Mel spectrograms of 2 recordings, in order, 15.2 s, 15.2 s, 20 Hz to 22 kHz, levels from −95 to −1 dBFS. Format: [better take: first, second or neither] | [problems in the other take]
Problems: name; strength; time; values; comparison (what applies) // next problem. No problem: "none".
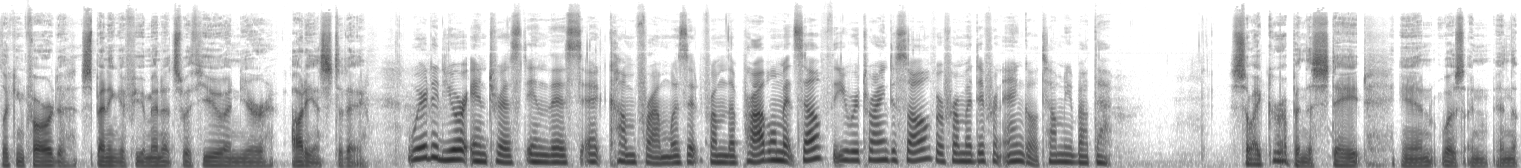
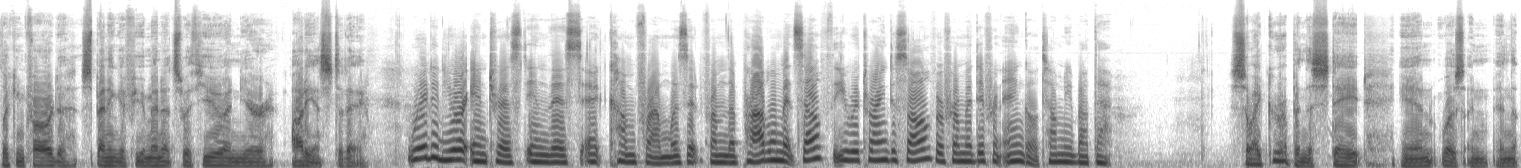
first | distortion; slight; 10 dB below the speech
